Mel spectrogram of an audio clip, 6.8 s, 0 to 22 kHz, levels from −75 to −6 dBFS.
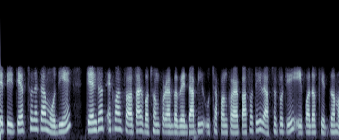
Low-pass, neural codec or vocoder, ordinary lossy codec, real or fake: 3.6 kHz; codec, 24 kHz, 0.9 kbps, WavTokenizer, large speech release; none; fake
